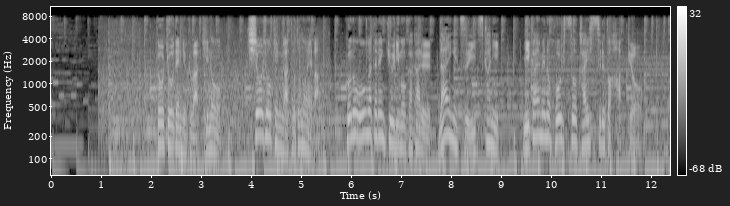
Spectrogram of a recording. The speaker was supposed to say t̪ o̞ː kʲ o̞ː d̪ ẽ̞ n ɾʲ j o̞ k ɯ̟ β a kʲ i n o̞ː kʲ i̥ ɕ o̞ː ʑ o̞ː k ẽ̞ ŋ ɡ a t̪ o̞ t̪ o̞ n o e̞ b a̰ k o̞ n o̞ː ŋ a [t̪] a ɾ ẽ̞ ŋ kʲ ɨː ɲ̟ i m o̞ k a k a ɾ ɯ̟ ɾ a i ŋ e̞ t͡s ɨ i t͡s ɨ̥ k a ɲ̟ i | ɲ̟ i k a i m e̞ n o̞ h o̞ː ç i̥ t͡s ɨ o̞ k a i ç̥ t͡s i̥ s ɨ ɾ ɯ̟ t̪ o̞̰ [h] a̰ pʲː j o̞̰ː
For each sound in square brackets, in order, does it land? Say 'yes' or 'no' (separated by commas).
yes, yes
